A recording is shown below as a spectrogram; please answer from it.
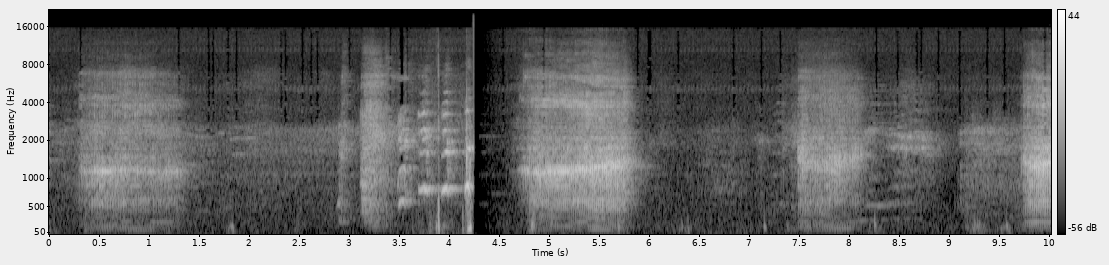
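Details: Person snoring: loud, rough snoring breaths repeating every few seconds, with brief clicks and rustling between.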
